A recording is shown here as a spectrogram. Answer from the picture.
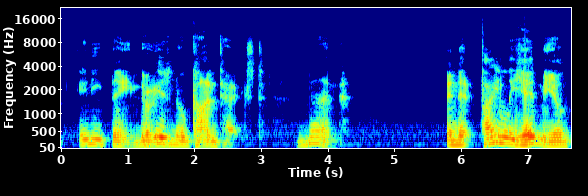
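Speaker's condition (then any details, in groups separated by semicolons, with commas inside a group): Friedreich's ataxia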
